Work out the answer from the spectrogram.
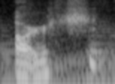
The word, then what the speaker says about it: Arches: I learned how to pronounce that. Arches.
